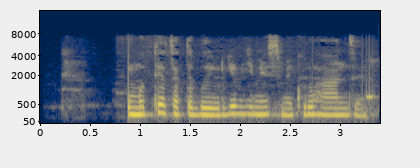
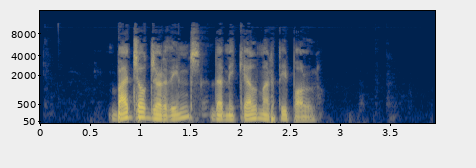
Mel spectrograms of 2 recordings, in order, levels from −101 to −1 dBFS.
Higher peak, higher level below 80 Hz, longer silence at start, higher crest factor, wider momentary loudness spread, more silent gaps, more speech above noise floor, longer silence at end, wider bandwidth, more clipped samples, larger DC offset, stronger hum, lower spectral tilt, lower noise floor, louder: second, -6 dBFS vs -2 dBFS; second, -58 dBFS vs -44 dBFS; first, 0.9 s vs 0.75 s; second, 16 dB vs 24 dB; second, 6 LU vs 10 LU; neither; second, 35 dB vs 57 dB; second, 0.05 s vs 1.2 s; second, 7.8 kHz vs 11 kHz; neither; neither; neither; about the same, -7 dB/octave vs -6 dB/octave; second, -54 dBFS vs -80 dBFS; first, -20 LUFS vs -24 LUFS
